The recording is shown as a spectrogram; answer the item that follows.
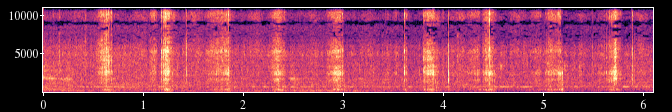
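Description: An N690 stainless steel fixed-blade knife (Tanev Family Knives T8) shaving curls off an old, dry birch stick to make a feather stick: faint, short scraping strokes, roughly one every half second to second.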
